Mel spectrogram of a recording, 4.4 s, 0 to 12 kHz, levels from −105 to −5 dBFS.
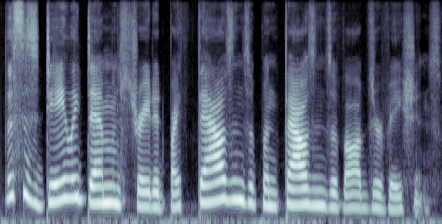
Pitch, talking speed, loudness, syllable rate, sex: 210 Hz, 135 wpm, -19 LUFS, 4.6 syllables/s, female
